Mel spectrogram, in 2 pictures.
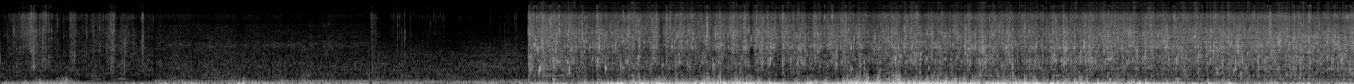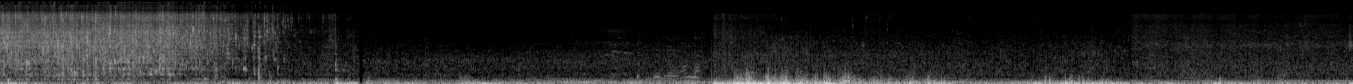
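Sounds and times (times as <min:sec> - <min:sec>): water pouring in trickling stream: 0:00.0 - 0:01.6, 0:05.3 - 0:17.2.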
